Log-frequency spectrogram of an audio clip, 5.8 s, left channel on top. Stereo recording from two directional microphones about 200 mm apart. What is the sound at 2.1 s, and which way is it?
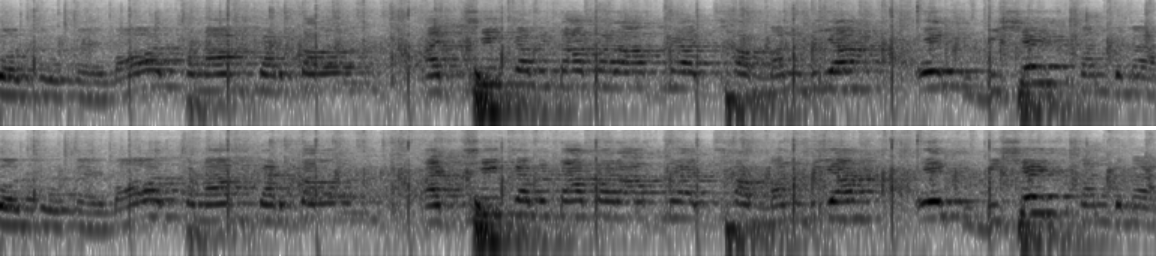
Speech, 35° right (ahead or behind).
